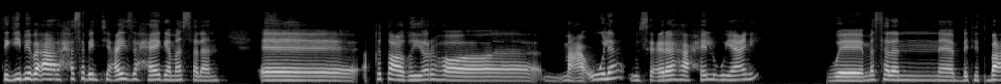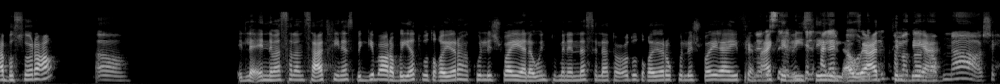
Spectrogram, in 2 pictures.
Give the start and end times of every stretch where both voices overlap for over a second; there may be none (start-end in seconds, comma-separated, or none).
17.5-19.4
